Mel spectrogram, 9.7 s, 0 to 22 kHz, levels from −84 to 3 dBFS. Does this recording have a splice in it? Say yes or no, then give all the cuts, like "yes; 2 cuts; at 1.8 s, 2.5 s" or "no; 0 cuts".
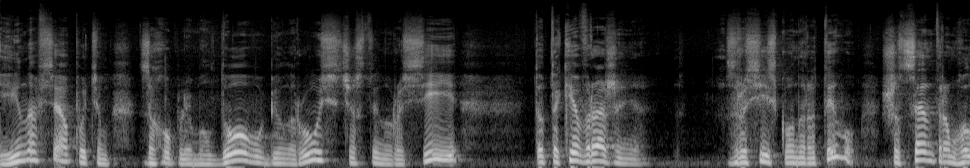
no; 0 cuts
